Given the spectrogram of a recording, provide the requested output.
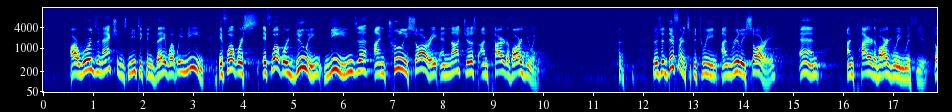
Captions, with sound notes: Our words and actions need to convey what we mean. If what we're doing means, "I'm truly sorry," and not just, "I'm tired of arguing." (chuckles) There's a difference between, "I'm really sorry," and "I'm tired of arguing with you."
